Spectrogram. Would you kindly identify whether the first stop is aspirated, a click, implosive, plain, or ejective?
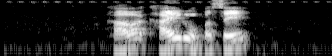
aspirated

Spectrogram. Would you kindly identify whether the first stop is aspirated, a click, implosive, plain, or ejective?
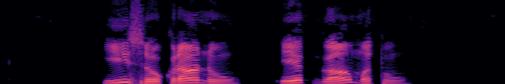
plain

